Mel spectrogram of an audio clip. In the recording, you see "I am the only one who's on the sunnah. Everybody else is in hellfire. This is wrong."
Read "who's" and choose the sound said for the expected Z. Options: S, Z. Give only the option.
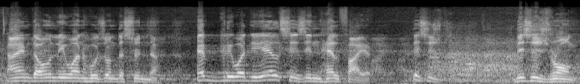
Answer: Z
